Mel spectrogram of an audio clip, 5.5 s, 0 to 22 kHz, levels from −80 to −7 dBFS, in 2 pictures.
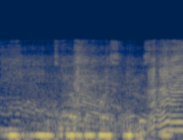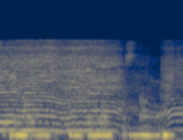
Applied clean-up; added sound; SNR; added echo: none; Motorcycle; 4 dB; reverberation time 0.3 s.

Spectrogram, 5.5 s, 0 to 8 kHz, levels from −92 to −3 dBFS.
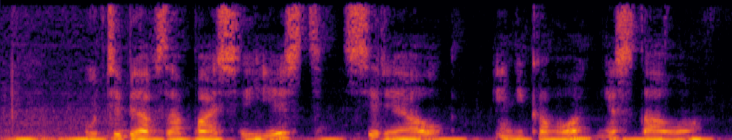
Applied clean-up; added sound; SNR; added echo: none; none; none; none.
